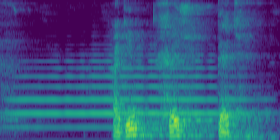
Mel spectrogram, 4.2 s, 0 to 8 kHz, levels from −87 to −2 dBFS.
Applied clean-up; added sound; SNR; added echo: none; Brass instrument; 10 dB; reverberation time 1.2 s.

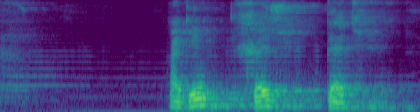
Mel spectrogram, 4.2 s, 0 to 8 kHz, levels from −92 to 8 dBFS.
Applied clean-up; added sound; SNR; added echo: neural separator model SepFormer DNS4.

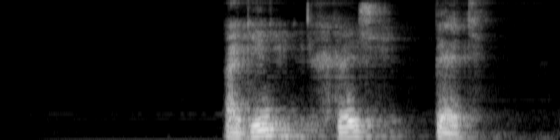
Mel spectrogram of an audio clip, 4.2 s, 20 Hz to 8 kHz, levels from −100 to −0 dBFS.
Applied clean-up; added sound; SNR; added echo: neural mask model DeepFilterNet 3.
